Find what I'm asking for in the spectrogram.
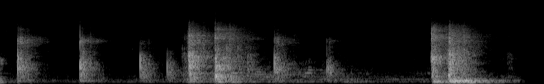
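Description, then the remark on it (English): A rapid, irregular series of sharp door bangs and thuds, close and fairly loud, with a heavier slam near the end that rings out briefly before stopping. No one speaks. “There is the Mike Estella signature door slam break right there.”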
